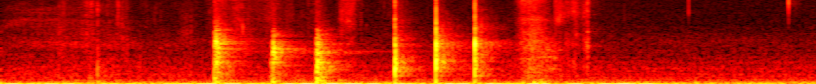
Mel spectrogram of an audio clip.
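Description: A deck of tarot cards being shuffled and handled: a quick, irregular run of about eight sharp taps and slaps starting about a second in, over a faint low hum.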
